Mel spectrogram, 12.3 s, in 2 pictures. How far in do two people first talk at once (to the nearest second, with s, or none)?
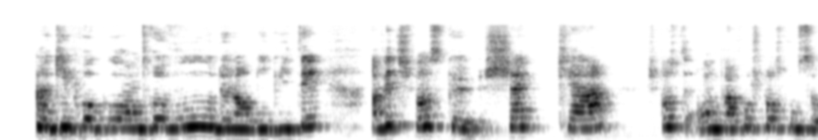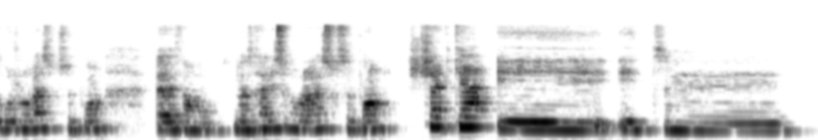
none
